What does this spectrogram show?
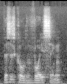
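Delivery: ordinary delivery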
